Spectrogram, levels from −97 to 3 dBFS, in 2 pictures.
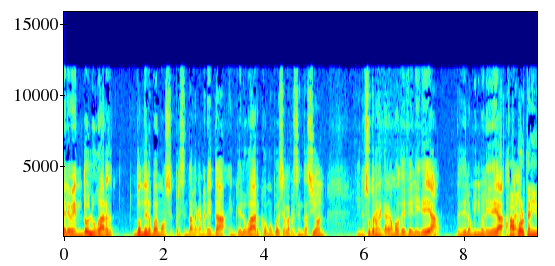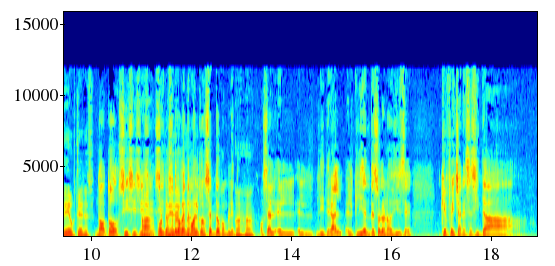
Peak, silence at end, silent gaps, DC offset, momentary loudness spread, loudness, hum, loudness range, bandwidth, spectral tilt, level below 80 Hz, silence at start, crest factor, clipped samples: -2 dBFS; 0.3 s; none; under 0.1%; 12 LU; -18 LUFS; none; 5 LU; 12.5 kHz; -5 dB/octave; -42 dBFS; 0 s; 16 dB; under 0.1%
